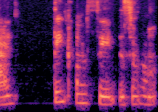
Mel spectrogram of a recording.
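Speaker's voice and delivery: ordinary delivery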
